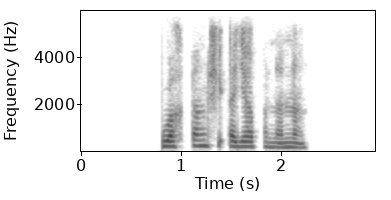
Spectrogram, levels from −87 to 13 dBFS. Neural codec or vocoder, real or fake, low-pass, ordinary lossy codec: none; real; 5.4 kHz; Opus, 16 kbps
